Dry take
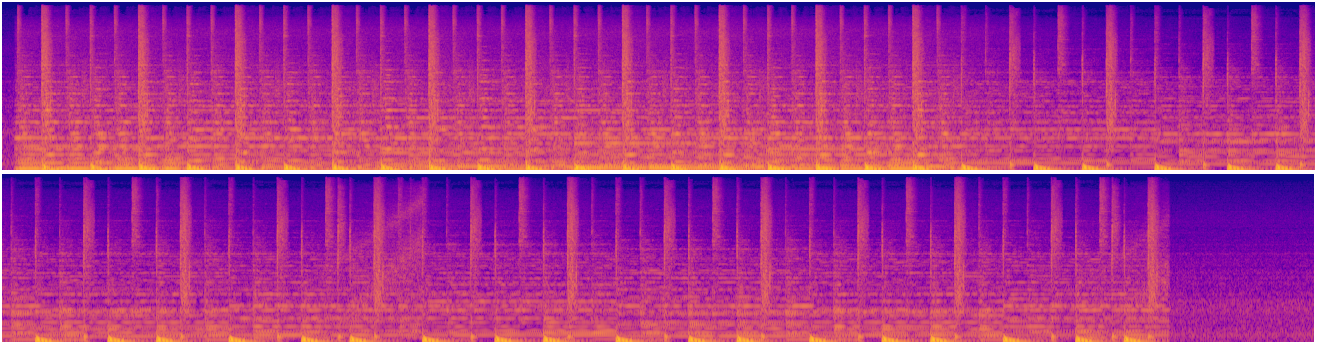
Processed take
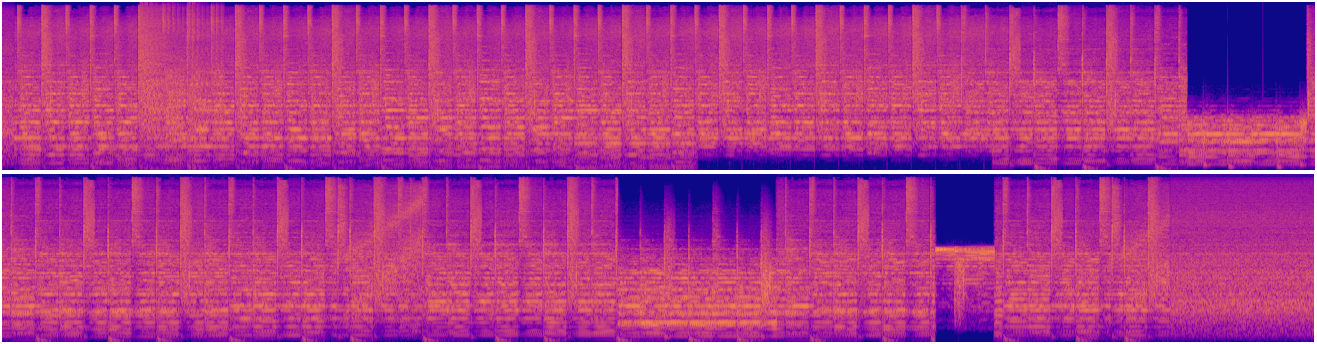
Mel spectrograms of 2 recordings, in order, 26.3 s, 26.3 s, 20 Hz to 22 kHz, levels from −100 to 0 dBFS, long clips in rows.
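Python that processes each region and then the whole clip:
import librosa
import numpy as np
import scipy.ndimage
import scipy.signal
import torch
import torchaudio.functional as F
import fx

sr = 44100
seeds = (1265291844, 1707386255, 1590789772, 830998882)

y = fx.chain(x, sr, fx.room_flutter(wall_m=8.4, rt60_s=0.7),
    fx.doppler_dist(depth_ms=0.38), at=(1.37, 2.22))
y = fx.chain(y, sr, fx.highpass(hz=640.0, slope=24),
    fx.notch(hz=1400.0, q=10.0), at=(6.95, 9.9))
y = fx.chain(y, sr, fx.cheby1_bandpass(low_hz=110.0, high_hz=1200.0, order=5),
    fx.gate_hold(open_db=-30.0, close_db=-32.0, hold_ms=71.0, range_db=-21, attack_ms=1.4, release_ms=100.0), at=(11.84, 13.05))
y = fx.chain(y, sr, fx.lowpass(hz=1800.0, slope=12),
    fx.peak_eq(hz=480.0, db=14.5, octaves=0.27),
    fx.env_flatten(amount_pct=50), at=(19.28, 20.87))
y = fx.chain(y, sr, fx.freq_invert(carrier_hz=3500),
    fx.highpass(hz=430.0, slope=24), at=(22.46, 23.05))
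y = scipy.signal.sosfilt(scipy.signal.butter(2, 1300.0, 'highpass', fs=sr, output='sos'), y)
y = fx.high_shelf(y, sr, hz=10000.0, db=9.5)
y = fx.env_flatten(y, sr, amount_pct=70)
y = y * librosa.db_to_amplitude(-7.0)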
